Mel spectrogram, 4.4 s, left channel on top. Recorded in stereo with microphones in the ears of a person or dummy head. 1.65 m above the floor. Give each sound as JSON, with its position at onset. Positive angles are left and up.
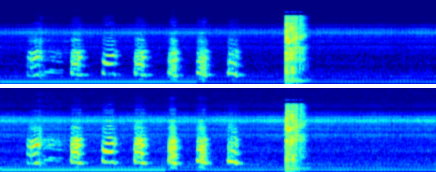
{"t": 0.3, "sound": "laughter", "side_deg": -35, "distance_m": 1.0}
{"t": 2.8, "sound": "a camera shutter", "side_deg": 45, "distance_m": 1.2}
